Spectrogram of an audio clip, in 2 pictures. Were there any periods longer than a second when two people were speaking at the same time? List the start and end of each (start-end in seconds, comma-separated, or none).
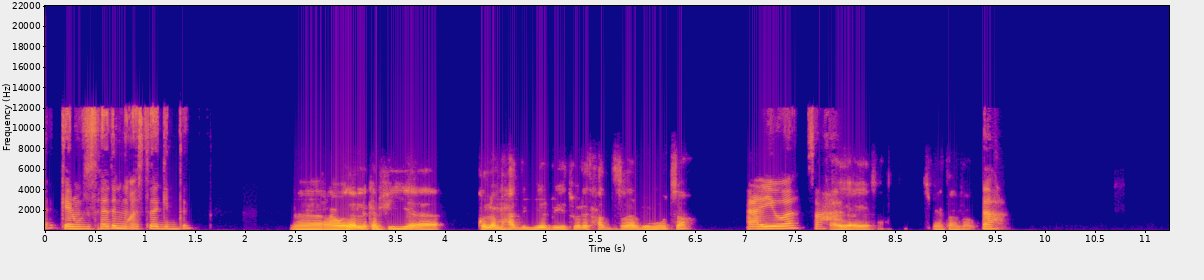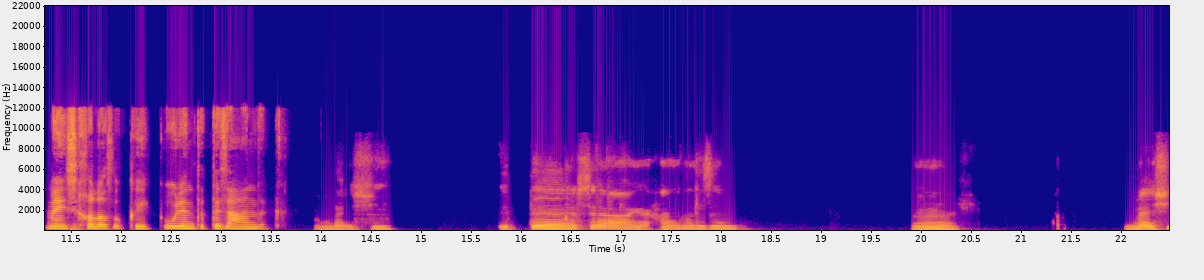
none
